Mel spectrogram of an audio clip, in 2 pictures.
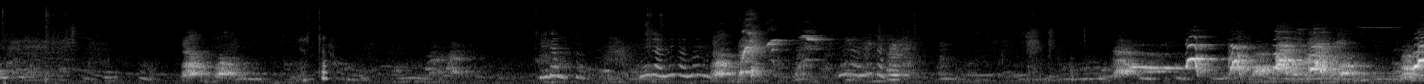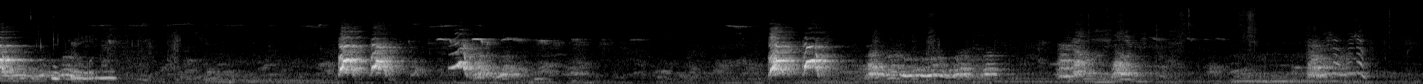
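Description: Dogs barking off and on, mixed with a person's voice talking.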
